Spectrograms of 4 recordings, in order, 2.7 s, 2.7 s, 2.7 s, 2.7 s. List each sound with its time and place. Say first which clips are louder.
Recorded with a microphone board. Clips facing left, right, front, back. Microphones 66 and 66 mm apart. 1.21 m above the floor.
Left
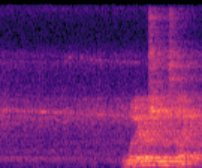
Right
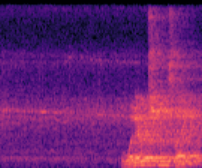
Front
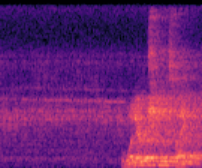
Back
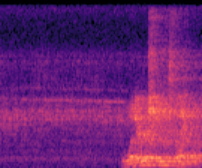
1.6 s a man speaking: right 1 dB, front 1 dB; 65° right, 1.3 m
